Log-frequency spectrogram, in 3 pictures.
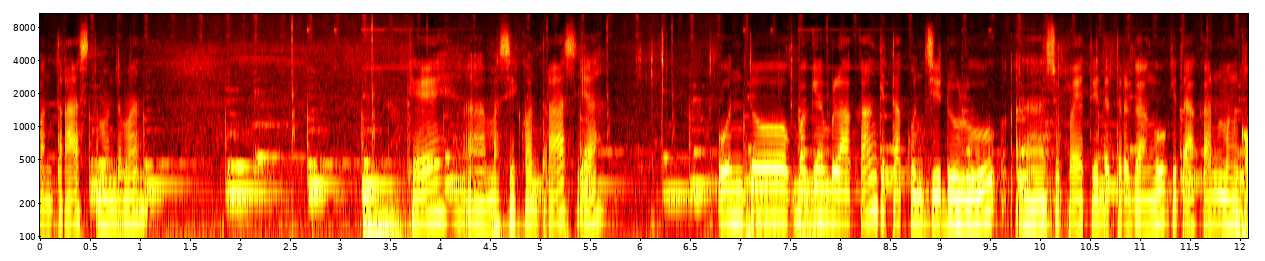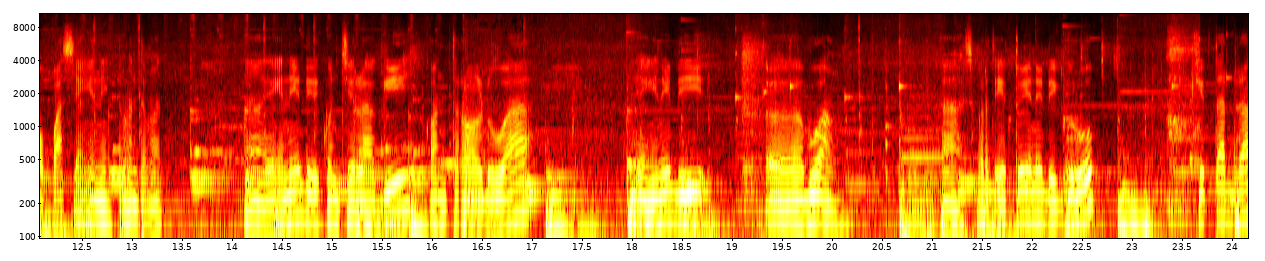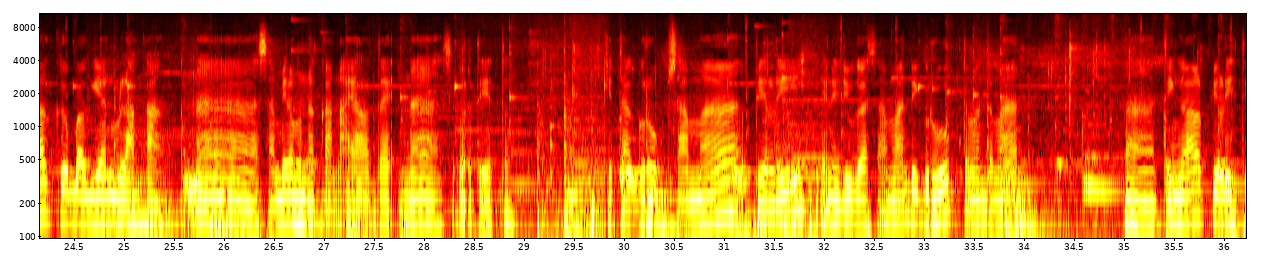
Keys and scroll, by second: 0.8 d, 5.3 z, 7.4 v, 10.7 ctrl+2, 12.2 ctrl+z, 16.3 ctrl+2, 18.5 Delete, 22.3 ctrl+g, 30.1 ctrl+g, 34.3 ctrl+g.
